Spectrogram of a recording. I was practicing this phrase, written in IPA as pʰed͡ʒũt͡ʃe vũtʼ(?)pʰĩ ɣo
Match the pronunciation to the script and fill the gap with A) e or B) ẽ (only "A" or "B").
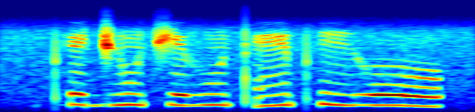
B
